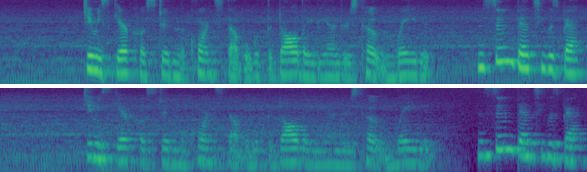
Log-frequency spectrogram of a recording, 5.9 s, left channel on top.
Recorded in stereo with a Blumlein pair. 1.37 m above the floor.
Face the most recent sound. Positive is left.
turn(degrees=60)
